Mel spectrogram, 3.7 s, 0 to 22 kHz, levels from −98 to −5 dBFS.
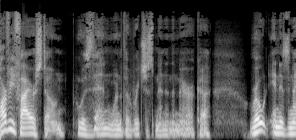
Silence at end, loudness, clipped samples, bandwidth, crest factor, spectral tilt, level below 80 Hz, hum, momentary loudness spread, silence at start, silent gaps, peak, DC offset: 0 s; -21 LUFS; under 0.1%; 17 kHz; 18 dB; -5.5 dB/octave; -62 dBFS; none; 11 LU; 0 s; none; -2 dBFS; under 0.1%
